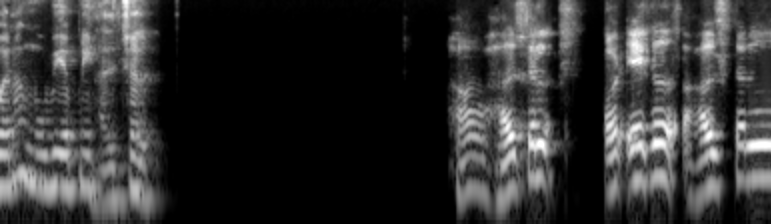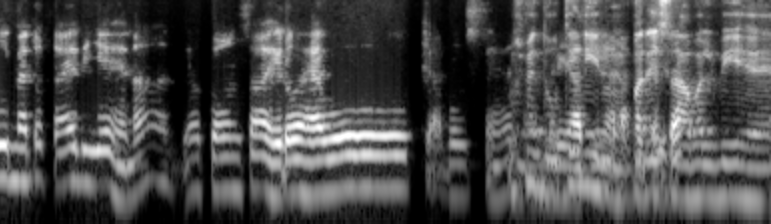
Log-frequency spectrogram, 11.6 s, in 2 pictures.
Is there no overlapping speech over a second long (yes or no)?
no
